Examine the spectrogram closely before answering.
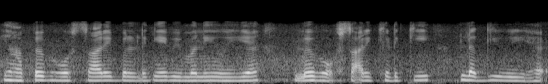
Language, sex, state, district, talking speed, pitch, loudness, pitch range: Hindi, female, Haryana, Rohtak, 175 wpm, 185 Hz, -17 LUFS, 175-190 Hz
